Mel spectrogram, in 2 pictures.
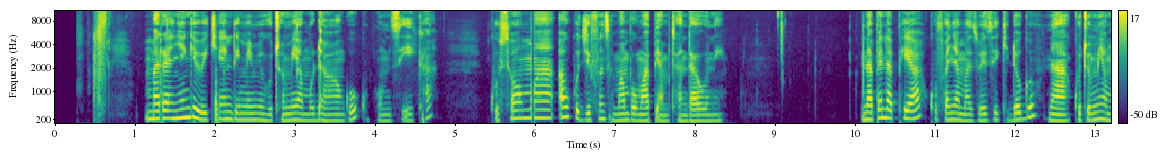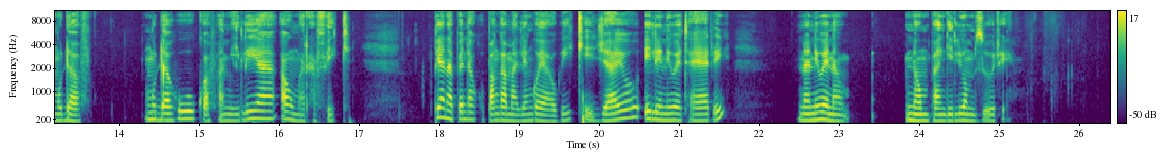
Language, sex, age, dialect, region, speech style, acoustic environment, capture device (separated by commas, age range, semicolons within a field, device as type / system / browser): Swahili, female, 25-34, Kenya - Nairobi Sheng-influenced, Kenya, happy; relaxed, nature; silence, mobile / Linux / Chrome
